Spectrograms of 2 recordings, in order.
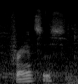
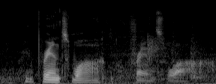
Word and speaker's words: Francois: Kiske and Francis? Francois.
